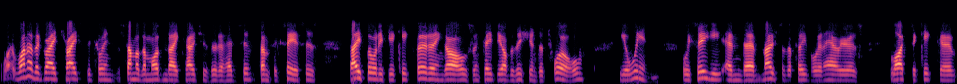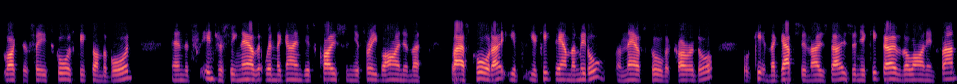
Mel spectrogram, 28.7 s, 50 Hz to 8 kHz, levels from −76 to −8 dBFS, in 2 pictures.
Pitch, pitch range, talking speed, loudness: 150 Hz, 145-165 Hz, 210 wpm, -27 LUFS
